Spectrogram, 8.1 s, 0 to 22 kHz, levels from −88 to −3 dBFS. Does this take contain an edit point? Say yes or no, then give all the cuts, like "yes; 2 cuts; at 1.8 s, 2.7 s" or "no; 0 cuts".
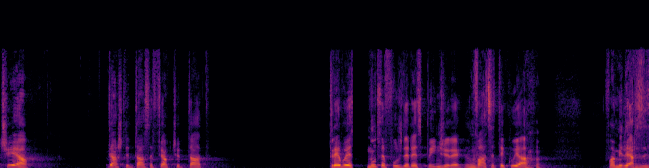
yes; 3 cuts; at 1.3 s, 4.4 s, 4.7 s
